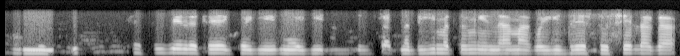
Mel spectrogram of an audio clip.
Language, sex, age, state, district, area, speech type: Manipuri, female, 60+, Manipur, Churachandpur, urban, conversation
